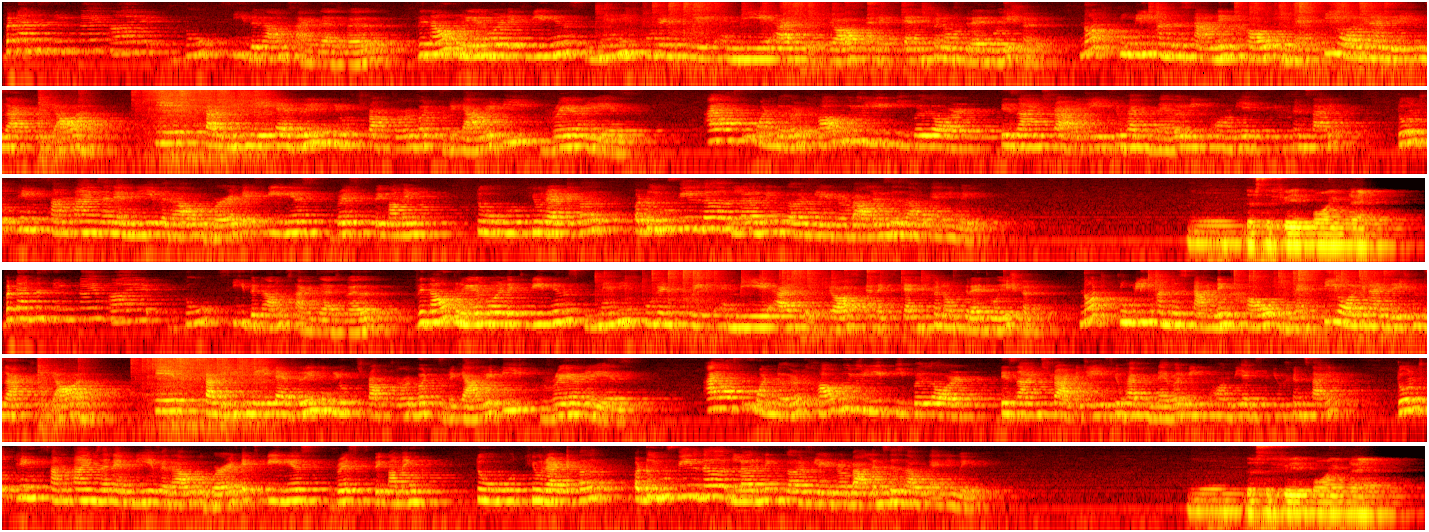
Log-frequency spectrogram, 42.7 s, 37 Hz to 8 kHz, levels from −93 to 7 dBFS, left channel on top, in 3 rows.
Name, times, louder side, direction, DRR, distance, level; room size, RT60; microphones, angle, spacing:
voice 1, 0.0-2.0 2.3-3.7 4.1-10.4 10.8-15.1 15.8-16.0 16.3-20.5 21.3-23.8 24.2-27.6 28.2-31.5 31.8-32.7 33.2-34.5 34.8-38.2, right 1 dB, 55° right, -1 dB, 0.5 m, -25 dB
sound 1, 5.9-9.6 10.0-10.1 10.8-10.9 11.5-11.6 12.0-12.1 12.3-14.0 14.6-15.1 15.5-17.0, right 1 dB, 75° right, 0.8 m, -34 dB
voice 2, 40.3-42.1, left 2 dB, 35° left, 0 dB, 0.4 m, -21 dB
3.0 x 2.4 x 3.1 m, 1.2 s
head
